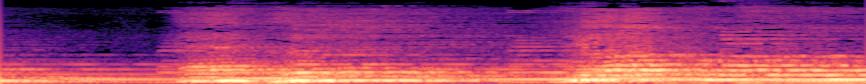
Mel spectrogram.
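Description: Live worship music: sung phrases with long held notes over acoustic guitar and keyboard, with a short pause in the singing just after the start and new phrases about one and three seconds in.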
